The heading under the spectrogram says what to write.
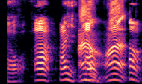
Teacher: Ain ini keluarnya dari tengah-tengah tonggorokan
